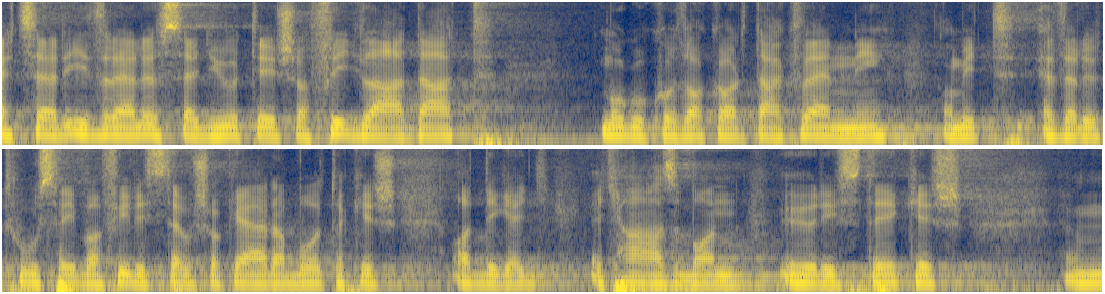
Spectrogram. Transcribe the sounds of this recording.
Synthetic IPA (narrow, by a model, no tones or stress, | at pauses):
ɛtʲsɛrizraɛløsːɛɟyːlt̪eːʃɒfriɟlaːd̪aːt̪ | mɒɡukho̞zɒkɒrt̪aːkʋɛnːiɒmit̪ɛzɛløːt̪huːseːvɒfilist̪ɛuʃo̞kɛlrːɒbo̞lt̪ɒkeːʃ | ɒd̪ːiɡɛɟː | ɛɟhaːzbɒnøːɾist̪eːkeːʃ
